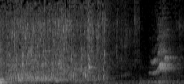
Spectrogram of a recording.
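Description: Water runs and splashes into a pressure cooker holding jackfruit for boiling, a soft pouring rush that stops, followed by a brief faint trickle.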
